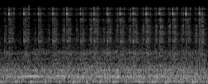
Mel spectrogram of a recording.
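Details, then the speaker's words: Sewing machine stitching straight at a steady, even rhythm of about eight to nine stitches a second, no skipped stitches, after the needle bar was adjusted to cure skipped stitches in straight and zigzag. "não falhou ponto vou trazer aqui para você ver que não falhou ponto ó não falhou ponto e a costura ficou retinha aqui ó"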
